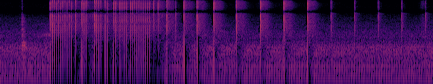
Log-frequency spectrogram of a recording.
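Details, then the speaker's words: Green Solex ignition coil on a Solénotest tester at reduced frequency: spark snaps a few per second keep dropping out, with a small cracking noise from the coil itself, not the gap—missing sparks from internal arcing. "Donc il manque des étincelles, on entend quand même un petit bruit, c'est absolument pas l'éclateur et l'étincelle, le bruit vient de la bobine, il y a un arc interne qui se produit quelque part et qui claque, c'est ce que l'on entend."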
